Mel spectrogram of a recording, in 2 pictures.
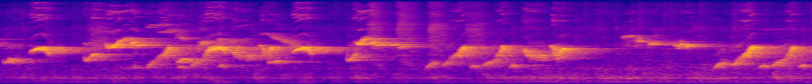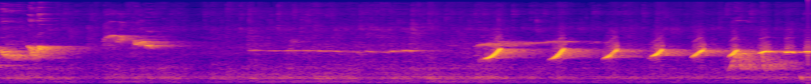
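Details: White-rumped shama, a young forest-caught bird, pours out dense overlapping whistled phrases, a steady held tone, then a fast run of repeated bright notes.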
